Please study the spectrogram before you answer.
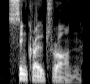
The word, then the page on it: synchrotron: British English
